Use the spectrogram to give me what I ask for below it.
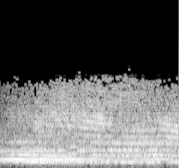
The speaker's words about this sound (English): Listen to the sound of Le Mans.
